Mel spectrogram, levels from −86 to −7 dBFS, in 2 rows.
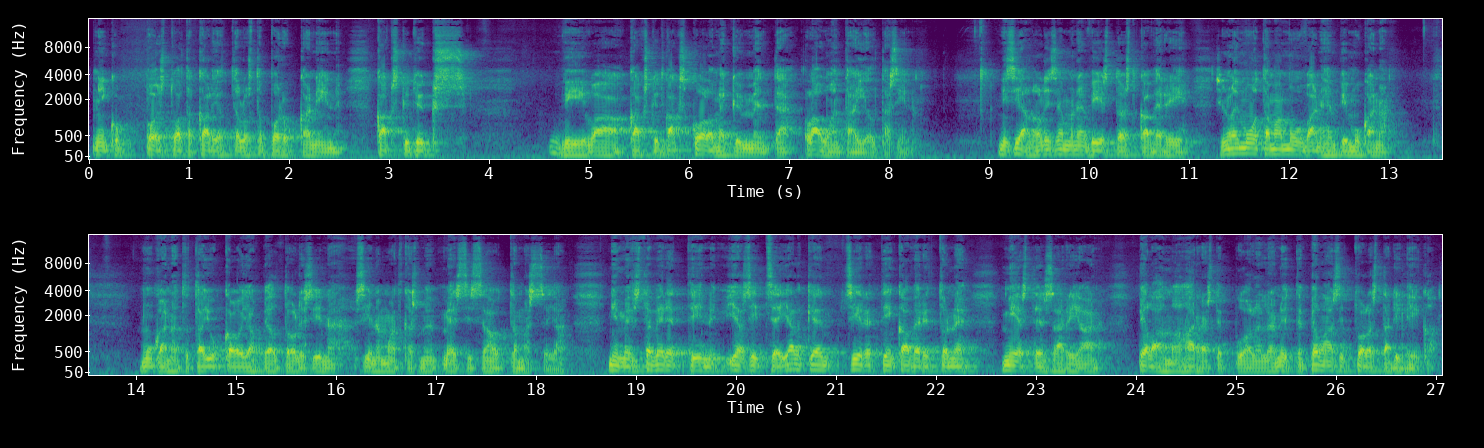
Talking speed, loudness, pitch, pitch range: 120 wpm, -22 LUFS, 70 Hz, 65-85 Hz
